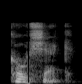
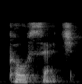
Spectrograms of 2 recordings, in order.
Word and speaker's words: cosech: both and finally is hyperbolic cosecant it is pronounced kochec in british environment in american environment it is pronounced cosech so make up your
